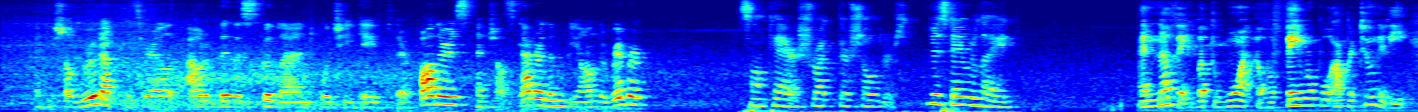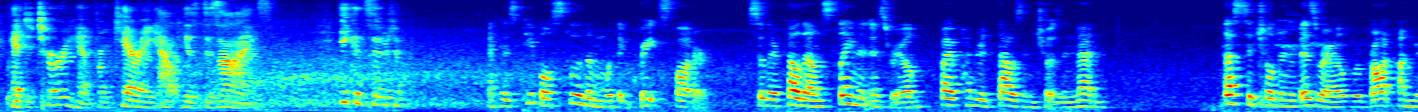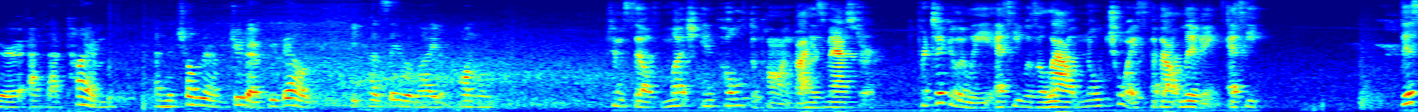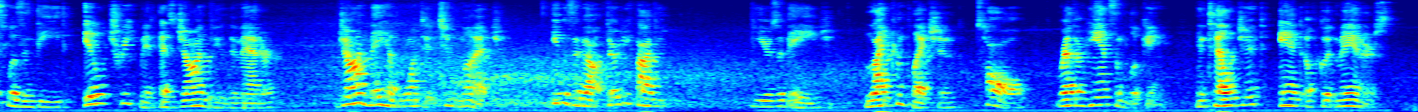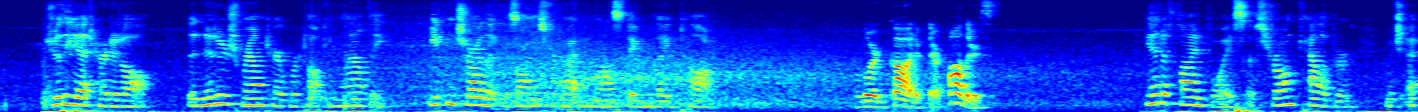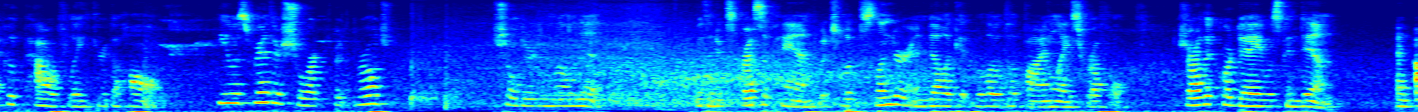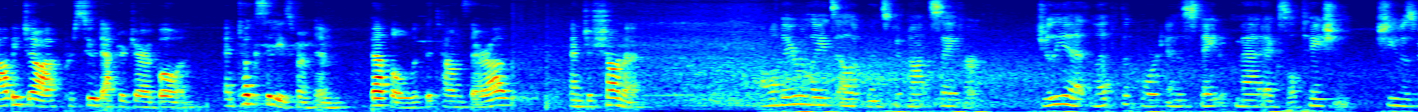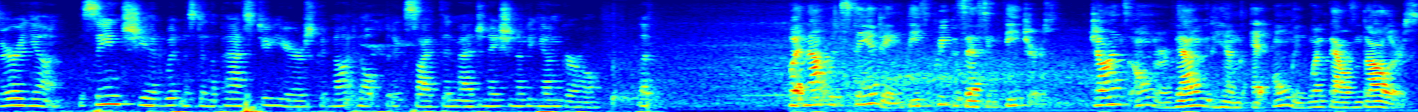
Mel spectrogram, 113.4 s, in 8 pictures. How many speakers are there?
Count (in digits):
3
